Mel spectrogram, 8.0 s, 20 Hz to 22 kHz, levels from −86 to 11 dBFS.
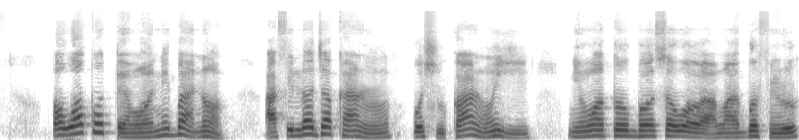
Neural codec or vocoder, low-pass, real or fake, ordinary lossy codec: codec, 32 kHz, 1.9 kbps, SNAC; 14.4 kHz; fake; Opus, 16 kbps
